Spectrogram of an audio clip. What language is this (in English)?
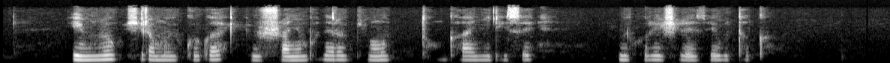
Kinyarwanda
